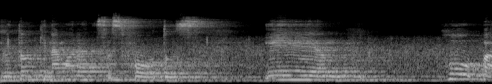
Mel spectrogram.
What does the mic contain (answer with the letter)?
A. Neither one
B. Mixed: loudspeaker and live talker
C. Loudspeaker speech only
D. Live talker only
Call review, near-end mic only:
C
